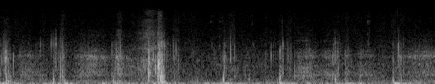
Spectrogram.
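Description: Footsteps of someone walking up a hill make a steady series of soft, crunching treads at an even walking pace, with one heavier step standing out near the middle.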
